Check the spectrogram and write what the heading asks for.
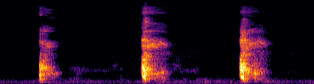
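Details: Three short, dry single coughs about a second apart in a quiet room, from a girl in a sisters' video tagged sick.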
